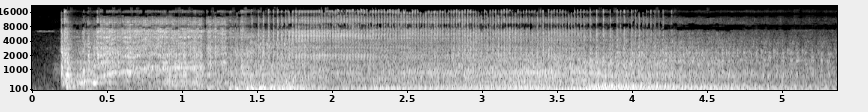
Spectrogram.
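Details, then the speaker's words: John Deere LT166 riding mower: engine cranks, catches and settles into a fast idle with a thin metallic buzz, suspected to be a loose part hitting something; not confirmed. "First of all, this lantern I gotta take off there, but you hear that little buzzing? That was hitting something, which I think might have been this thing."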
